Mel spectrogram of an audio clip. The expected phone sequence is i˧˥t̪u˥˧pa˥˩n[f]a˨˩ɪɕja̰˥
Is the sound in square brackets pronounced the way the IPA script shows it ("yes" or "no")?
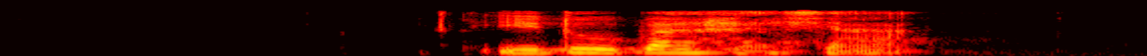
no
